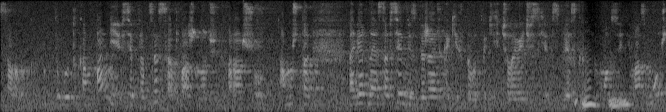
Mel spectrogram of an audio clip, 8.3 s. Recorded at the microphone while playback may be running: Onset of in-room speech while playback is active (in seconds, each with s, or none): 7.2 s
